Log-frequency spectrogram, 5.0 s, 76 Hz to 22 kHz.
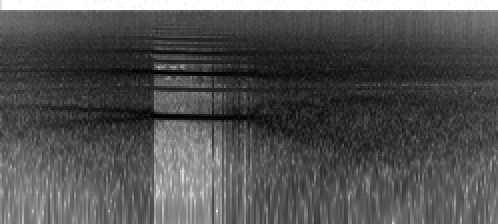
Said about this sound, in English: The sound was created in my laboratory. What we have here is a little machine that is connected up in a way that it might simulate the famous Lorentz equations, the equations that Lorentz devised in 1963 to describe chaotic aspects in the atmosphere.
